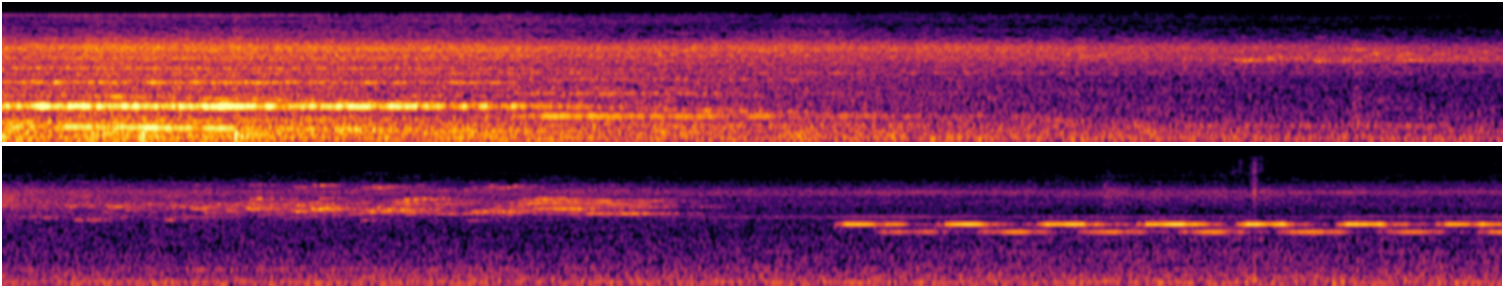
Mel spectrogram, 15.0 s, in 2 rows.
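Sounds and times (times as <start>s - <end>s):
high brake squeal: 0.0s - 5.0s
train rolling to a stop: 0.0s - 15.0s.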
